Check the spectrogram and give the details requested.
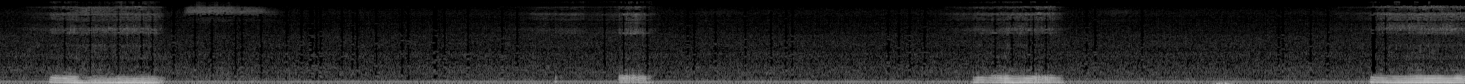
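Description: Low rumbling snores at irregular intervals, about 15 a minute, over steady room hum.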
